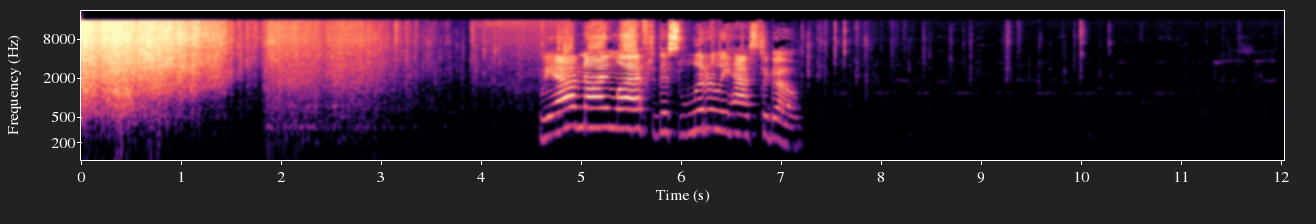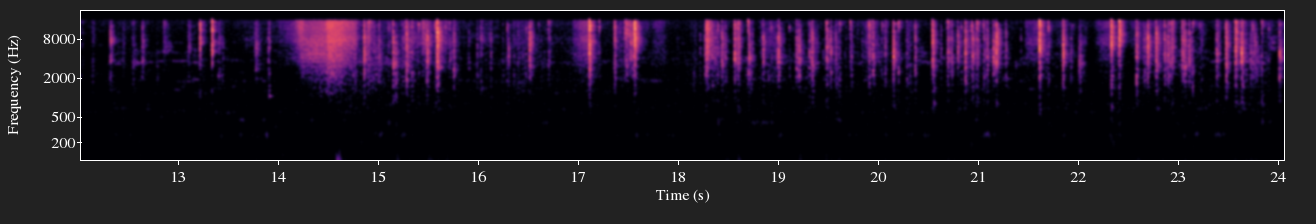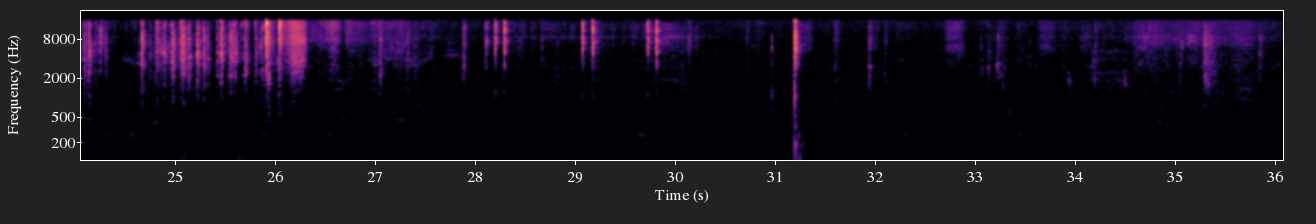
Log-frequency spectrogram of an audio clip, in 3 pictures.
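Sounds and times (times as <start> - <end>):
typing on computer keyboard: 7.2 - 10.4, 14.8 - 26.1.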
